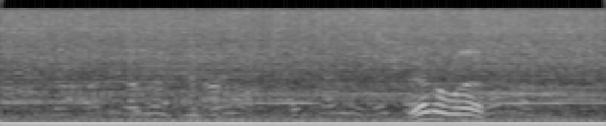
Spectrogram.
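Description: A steady low engine hum runs throughout, with a person's voice calling out once, rising and falling, about three seconds in.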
